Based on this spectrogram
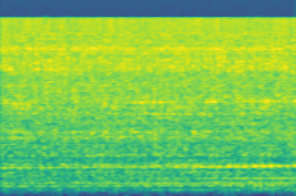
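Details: Miele washing machine spinning up: quiet, steady hum at constant speed, shock absorbers audible, not whiny, no thumping or banging, shaking only a little; smooth, normal spin.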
